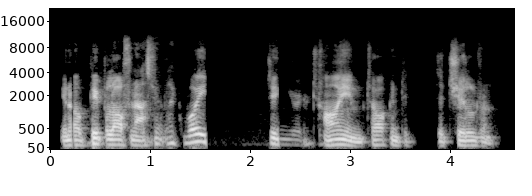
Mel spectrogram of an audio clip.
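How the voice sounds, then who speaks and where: With a Dublin accent, a man talks at a fairly quick pace in a medium pitch and with lively intonation. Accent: Dublin Irish. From Ireland, North Dublin. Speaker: birdwatcher and author. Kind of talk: podcast interview.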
